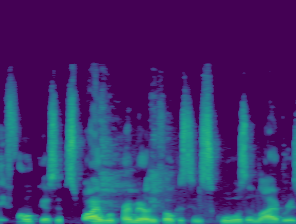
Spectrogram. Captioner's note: cough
